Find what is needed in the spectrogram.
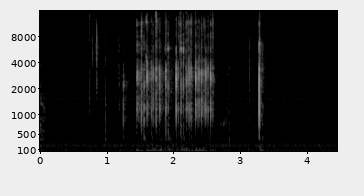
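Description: Typing on a computer keyboard: a few faint keystrokes, then a quick run of them, then a single louder key press about three seconds in, as the question is entered and sent.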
